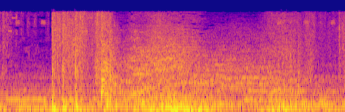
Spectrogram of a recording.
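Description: Video game gunfire in sharp bursts, loud and close, with a heavy volley around the half-second mark and again near one second, then a sustained rumble of shots and echoes.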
